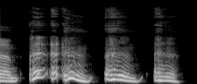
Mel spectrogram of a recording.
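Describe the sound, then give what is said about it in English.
Throat clearing from someone with something stuck in the throat: several short, voiced, grunting bursts with wavering pitch, separated by brief gaps, with no talk. “I had something stuck in my throat”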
